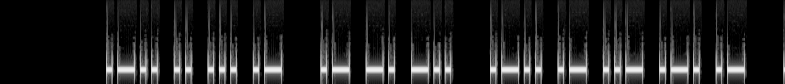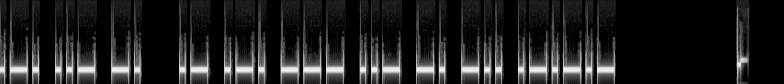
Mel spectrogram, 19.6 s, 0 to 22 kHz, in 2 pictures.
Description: Morse code, heard as a keyed tone, about 17 wpm, 700 Hz. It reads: LISA AND LAURA RUN AROUND.
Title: Additional Easy Phrases 17wpm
